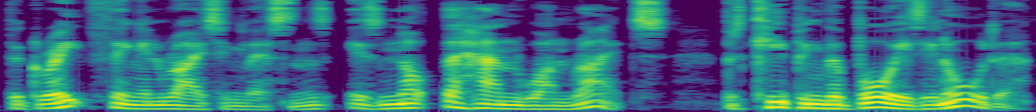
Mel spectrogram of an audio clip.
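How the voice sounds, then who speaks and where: Guy reading as awkward self-important teacher, animated, little husky, storybook. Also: lowish voice, moderate pace, dry recording, clean studio sound. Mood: dismissive. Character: self-important young male writing master, awkward suitor.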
